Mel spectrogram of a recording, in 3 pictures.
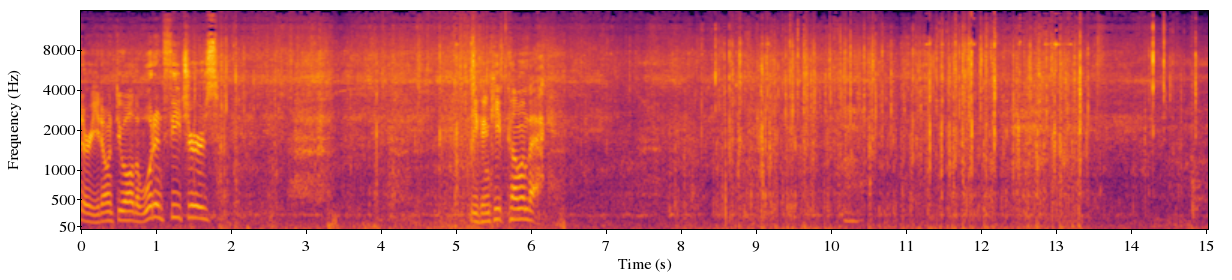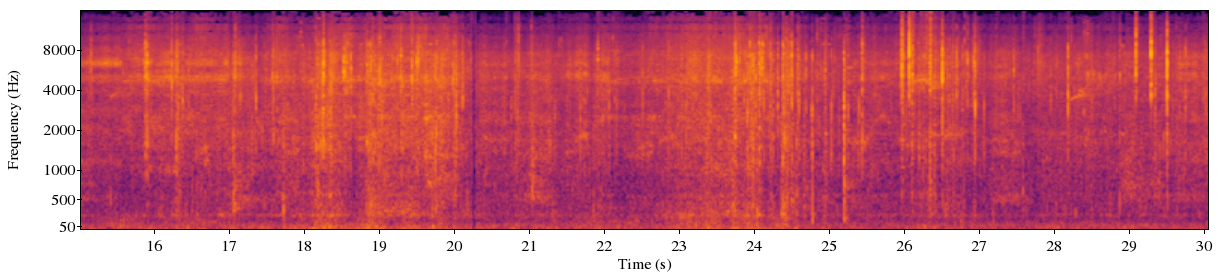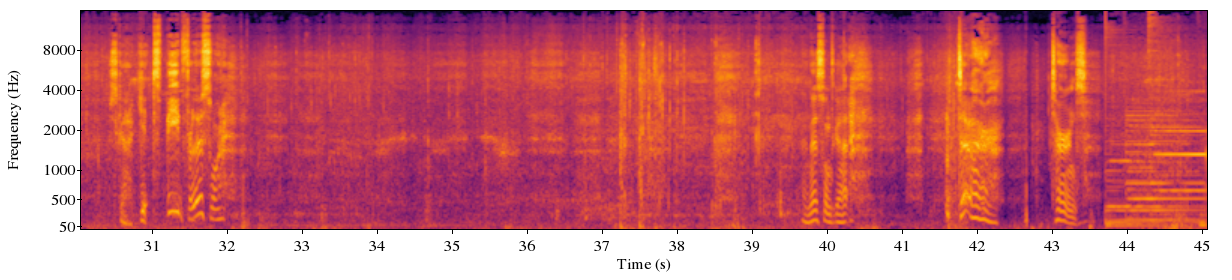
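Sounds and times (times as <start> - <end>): bike rattling and knocking: 0.0 - 43.0
bike tyres rolling on dirt: 0.0 - 43.8.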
